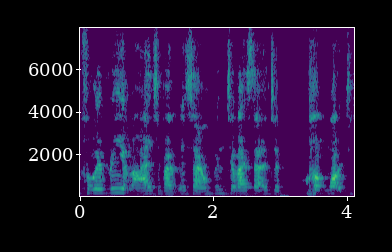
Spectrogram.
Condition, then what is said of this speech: Cerebral palsy. And basically, that's hypertonia in the sense of the more excited we are, the less sort of clear and defined our speech is.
